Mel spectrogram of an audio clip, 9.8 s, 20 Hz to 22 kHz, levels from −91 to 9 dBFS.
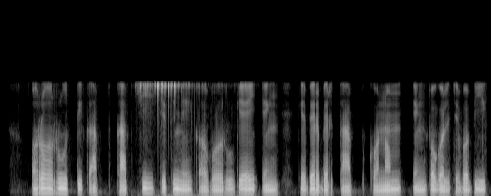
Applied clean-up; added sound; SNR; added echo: neural mask model DeepFilterNet 3.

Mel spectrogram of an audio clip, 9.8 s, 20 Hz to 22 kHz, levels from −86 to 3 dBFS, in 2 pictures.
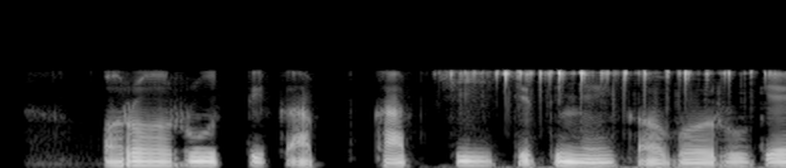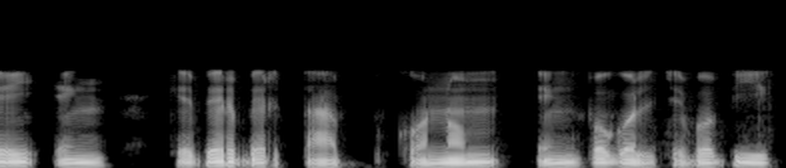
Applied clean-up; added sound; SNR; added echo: classical method Wiener filter.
